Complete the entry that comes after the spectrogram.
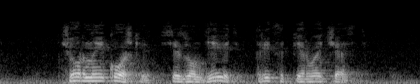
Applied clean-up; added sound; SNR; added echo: none; none; none; none.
